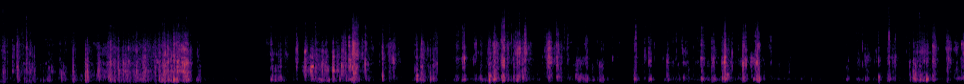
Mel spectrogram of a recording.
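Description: Faint rustling, crinkling and light clicking as a cardboard toy box is opened and plastic toy trucks are handled and lifted out of their packaging. The sounds come in short irregular spells, with brief dead gaps about two and a half seconds in and near ten seconds in.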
